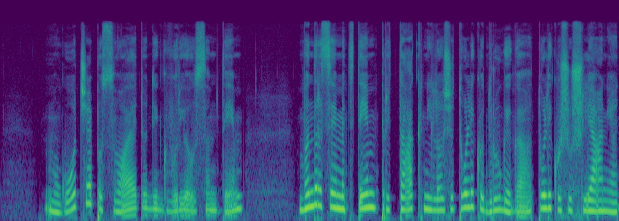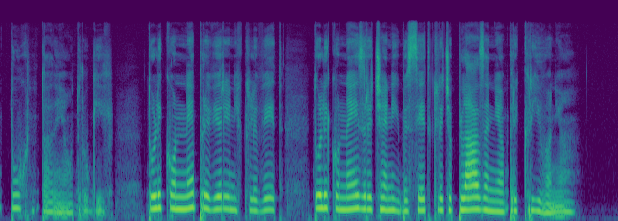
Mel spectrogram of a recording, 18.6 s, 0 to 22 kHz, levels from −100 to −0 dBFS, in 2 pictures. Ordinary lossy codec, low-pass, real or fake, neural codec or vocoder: none; 14.4 kHz; real; none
